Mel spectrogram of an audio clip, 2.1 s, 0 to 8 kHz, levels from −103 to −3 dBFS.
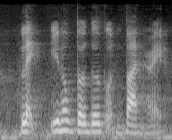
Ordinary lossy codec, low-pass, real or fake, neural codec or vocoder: none; 7.2 kHz; fake; codec, 16 kHz, 1 kbps, FunCodec, trained on LibriTTS, 50 frames a second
